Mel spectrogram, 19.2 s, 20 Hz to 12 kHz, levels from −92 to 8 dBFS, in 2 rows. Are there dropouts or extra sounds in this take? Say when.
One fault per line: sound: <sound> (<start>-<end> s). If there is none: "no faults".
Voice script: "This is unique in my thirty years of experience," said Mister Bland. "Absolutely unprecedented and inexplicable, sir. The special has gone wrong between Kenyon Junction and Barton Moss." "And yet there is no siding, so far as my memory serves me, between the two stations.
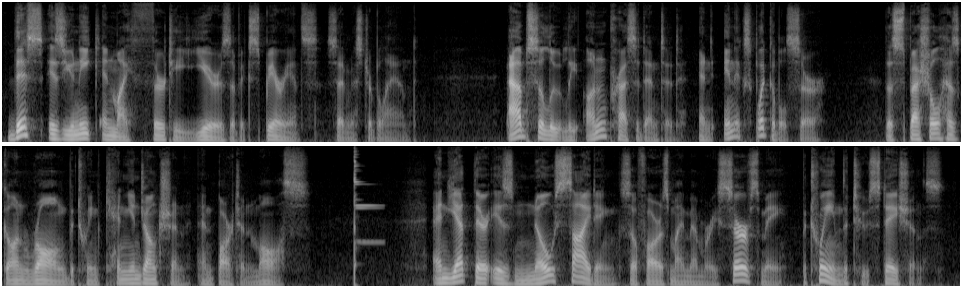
sound: tap (13.1-13.4 s)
